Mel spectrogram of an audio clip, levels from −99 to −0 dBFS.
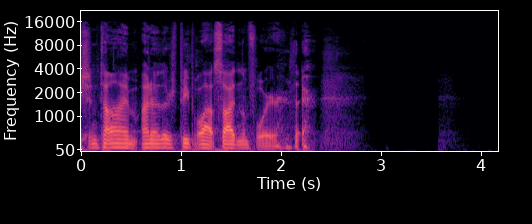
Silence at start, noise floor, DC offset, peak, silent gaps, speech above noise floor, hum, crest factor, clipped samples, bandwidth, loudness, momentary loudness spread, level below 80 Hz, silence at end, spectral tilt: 0 s; under -90 dBFS; under 0.1%; -12 dBFS; none; over 58 dB; none; 22 dB; under 0.1%; 16 kHz; -32 LUFS; 12 LU; -58 dBFS; 1.65 s; -6 dB/octave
